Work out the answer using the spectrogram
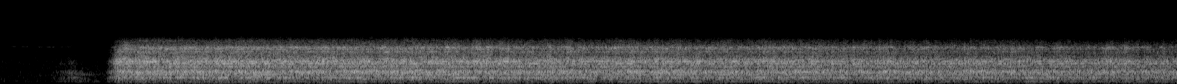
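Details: Worn trailer axle wheel bearings: a steady coarse rushing growl starts suddenly and runs on evenly.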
